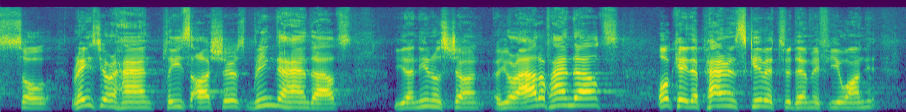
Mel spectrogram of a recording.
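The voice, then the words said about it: Persian accent. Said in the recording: “Please bear my accent, that's okay. I'm Persian.”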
